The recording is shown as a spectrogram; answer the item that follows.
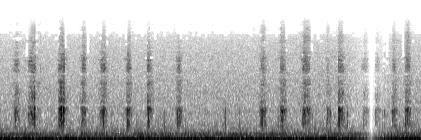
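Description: European hedgehogs huffing and snorting in short, breathy puffs, two to three a second, the sound of a courtship 'carousel'. The puffing pauses briefly about halfway through, then resumes, over a steady low hum.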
